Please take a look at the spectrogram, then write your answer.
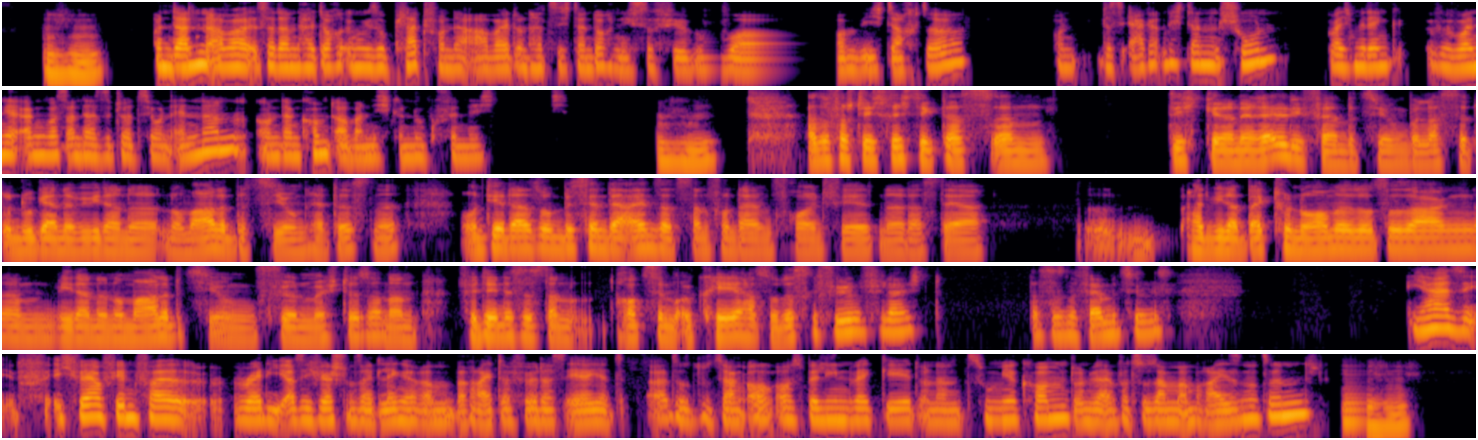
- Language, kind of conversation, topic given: German, advice, Wie belastet dich eure Fernbeziehung in Bezug auf Nähe, Vertrauen und Kommunikation?
- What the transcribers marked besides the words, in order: distorted speech; other background noise; static; background speech; in English: "back to normal"; other noise; in English: "r ready"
